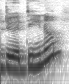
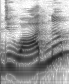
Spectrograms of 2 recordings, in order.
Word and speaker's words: duodenum: The first subdivision is the duodenum, also called the duodenum. I've heard it pronounced different ways.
